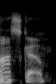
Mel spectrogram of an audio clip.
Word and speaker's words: Moscow: It's spelled just like Moscow, Russia, but it's pronounced Moscow. – All right, Mikhail. – Oh, Moscow.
